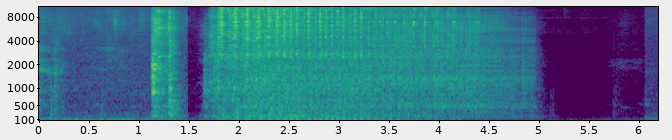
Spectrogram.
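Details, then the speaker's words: Yardworks 27-inch two-stage snowblower running on starter fluid: the engine catches, runs rough and rattly for about three seconds, then dies. The owner suspects the chute was rattling. "okay I did hear some weird sort of rattling noises maybe it was just the uh the Shute was rattling"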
